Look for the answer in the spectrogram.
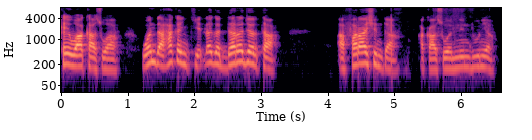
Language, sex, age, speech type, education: Hausa, male, 15-29, spontaneous, tertiary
